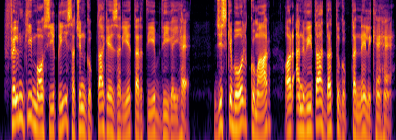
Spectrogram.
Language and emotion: Urdu, neutral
